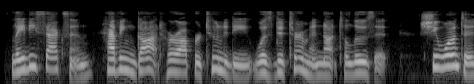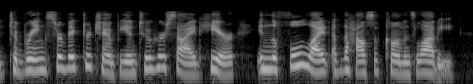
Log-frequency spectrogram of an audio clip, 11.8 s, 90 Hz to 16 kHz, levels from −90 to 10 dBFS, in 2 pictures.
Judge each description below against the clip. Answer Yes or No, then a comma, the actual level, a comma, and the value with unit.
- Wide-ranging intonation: No, average, 4.9 semitones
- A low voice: No, high, 205 Hz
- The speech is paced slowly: No, average, 165 wpm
